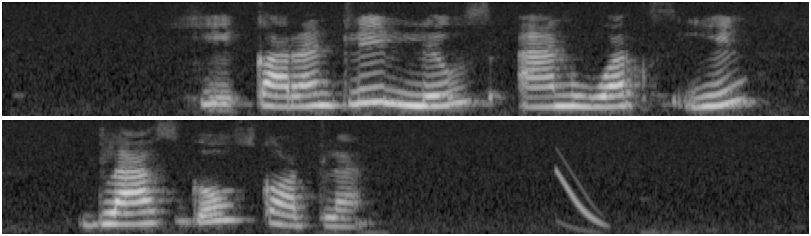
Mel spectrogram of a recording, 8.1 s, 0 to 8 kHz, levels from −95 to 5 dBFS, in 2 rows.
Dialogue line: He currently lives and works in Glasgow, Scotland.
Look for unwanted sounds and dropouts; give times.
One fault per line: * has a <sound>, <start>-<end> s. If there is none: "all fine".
* has a chirp, 6.8-7.1 s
